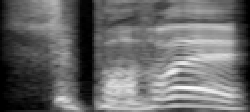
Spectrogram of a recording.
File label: negative vocalization, fr; Scout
